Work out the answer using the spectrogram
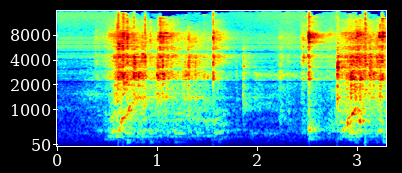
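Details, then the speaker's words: Old Tecumseh mower engine after priming, slightly overfilled oil: thin, rattly buzz surging and sagging unevenly, running weak and rough; a leak is seen at the intake manifold by the choke, cause not confirmed. "I want to see if I can prime it can you hear that doesn't sound too strong"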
